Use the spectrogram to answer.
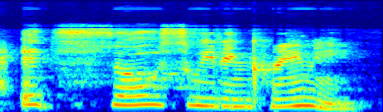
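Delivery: put-on dreamy girl tasting ice cream; delighted girl. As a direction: relish the taste. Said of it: "said Dee Dee".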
